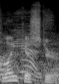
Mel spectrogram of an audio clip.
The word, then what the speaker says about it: Lancaster: and I've learned since I've been here it's linked astir I saw we will correct you well listen you have any any stories of mr.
